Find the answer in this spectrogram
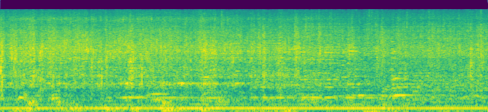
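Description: Food frying in a pan: a steady sizzling hiss over a low, constant hum.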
